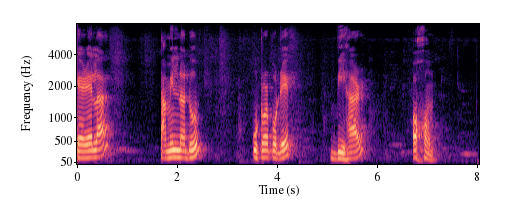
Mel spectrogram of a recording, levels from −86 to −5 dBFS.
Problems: constant background noise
